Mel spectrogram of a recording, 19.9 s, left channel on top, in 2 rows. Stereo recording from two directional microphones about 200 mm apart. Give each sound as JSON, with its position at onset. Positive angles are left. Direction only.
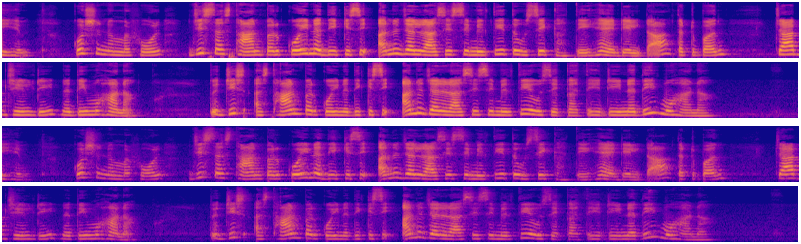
{"t": 0.0, "sound": "speech", "side_deg": 40}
